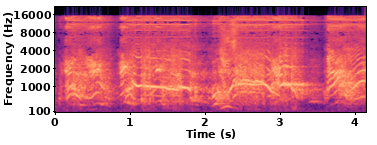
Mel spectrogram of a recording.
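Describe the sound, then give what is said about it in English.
A woman's piercing, high-pitched screams ring out loud, several long wavering cries in quick succession with brief breaks between them, as she is being raped. “Either that or he's much larger than the last guy, because her screams this time are piercing.”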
